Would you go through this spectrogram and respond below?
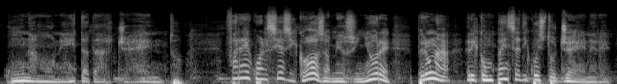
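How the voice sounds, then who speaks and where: A man's voice: fairly high pitch, wildly swooping pitch, normal speed, a little mellow. A man voicing a poor, eager but wary boy hero in a fairy tale.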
